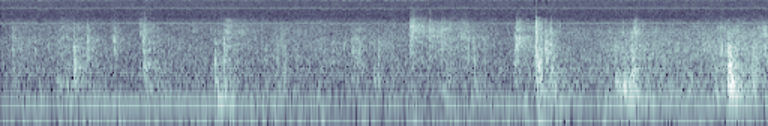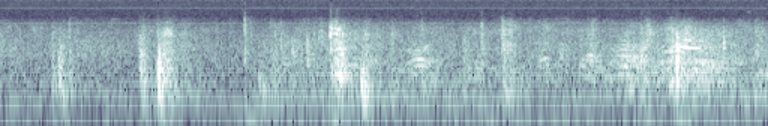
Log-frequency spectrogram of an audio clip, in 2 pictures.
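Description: Boot footsteps on a wooden floor and boardwalk: a run of sharp knocks about two a second that get louder from a few seconds in, over a low steady hum.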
